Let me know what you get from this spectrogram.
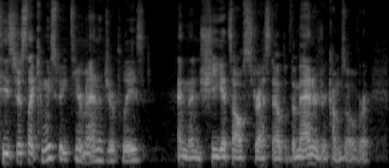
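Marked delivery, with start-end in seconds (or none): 0.5-1.8 very nice, extra-courteous, pitched-up polite tone. Retelling a restaurant complaint, imitating Josh asking very nicely. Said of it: "very nice".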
